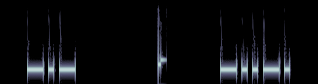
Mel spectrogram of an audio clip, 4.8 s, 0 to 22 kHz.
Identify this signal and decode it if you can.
Morse code, heard as a keyed tone, about 15 wpm, 700 Hz. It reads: K /
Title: Single Character (Letter:Number:Punctuation:Prosign) Alt 15wpm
